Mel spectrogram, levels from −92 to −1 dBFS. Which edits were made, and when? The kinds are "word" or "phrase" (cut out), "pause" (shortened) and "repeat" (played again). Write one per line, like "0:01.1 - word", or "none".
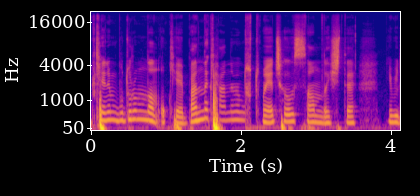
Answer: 0:01.0 - phrase
0:01.6 - word
0:02.0 - phrase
